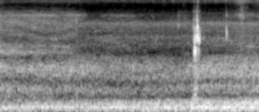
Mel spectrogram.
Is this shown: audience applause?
no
